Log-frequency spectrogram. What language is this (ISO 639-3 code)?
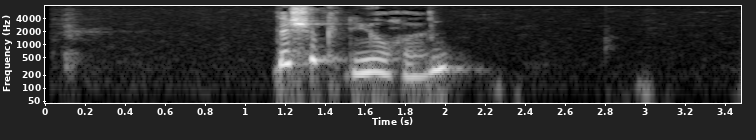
kab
